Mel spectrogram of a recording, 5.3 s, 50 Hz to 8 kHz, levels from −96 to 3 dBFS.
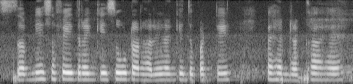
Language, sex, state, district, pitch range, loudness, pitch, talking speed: Hindi, female, Uttar Pradesh, Lalitpur, 205-230 Hz, -14 LUFS, 220 Hz, 145 wpm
